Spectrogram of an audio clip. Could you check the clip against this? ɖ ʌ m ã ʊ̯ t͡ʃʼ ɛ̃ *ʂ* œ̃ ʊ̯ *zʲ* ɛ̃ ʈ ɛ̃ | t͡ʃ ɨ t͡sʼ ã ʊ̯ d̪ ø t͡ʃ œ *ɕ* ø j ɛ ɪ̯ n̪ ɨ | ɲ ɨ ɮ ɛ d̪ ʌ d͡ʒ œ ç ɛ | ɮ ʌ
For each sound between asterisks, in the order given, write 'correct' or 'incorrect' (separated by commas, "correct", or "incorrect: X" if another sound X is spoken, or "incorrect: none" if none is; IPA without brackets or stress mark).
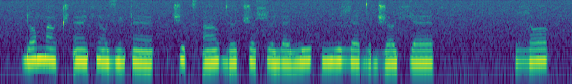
incorrect: ç, correct, correct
